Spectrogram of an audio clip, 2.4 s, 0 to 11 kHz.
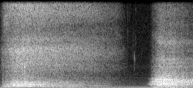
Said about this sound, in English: You're going to take 40 huge breaths through the nose.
